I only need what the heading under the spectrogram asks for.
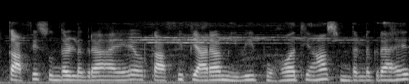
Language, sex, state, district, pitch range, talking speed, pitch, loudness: Hindi, female, Maharashtra, Chandrapur, 190-210 Hz, 220 wpm, 200 Hz, -19 LUFS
